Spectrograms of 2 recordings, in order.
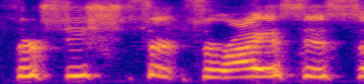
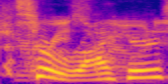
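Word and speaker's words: Saoirse Ronan: How do you pronounce psoriasis Ronan? It's Charisse Ronan.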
